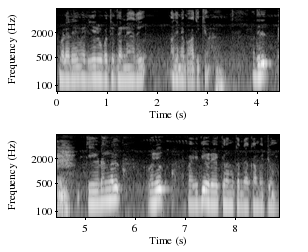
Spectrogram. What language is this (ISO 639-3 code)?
mal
